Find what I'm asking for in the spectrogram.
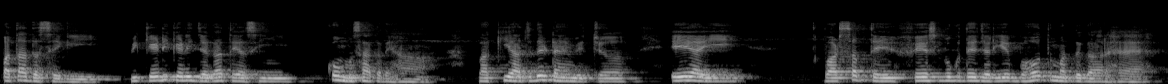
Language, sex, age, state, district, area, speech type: Punjabi, male, 30-45, Punjab, Sangrur, rural, spontaneous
